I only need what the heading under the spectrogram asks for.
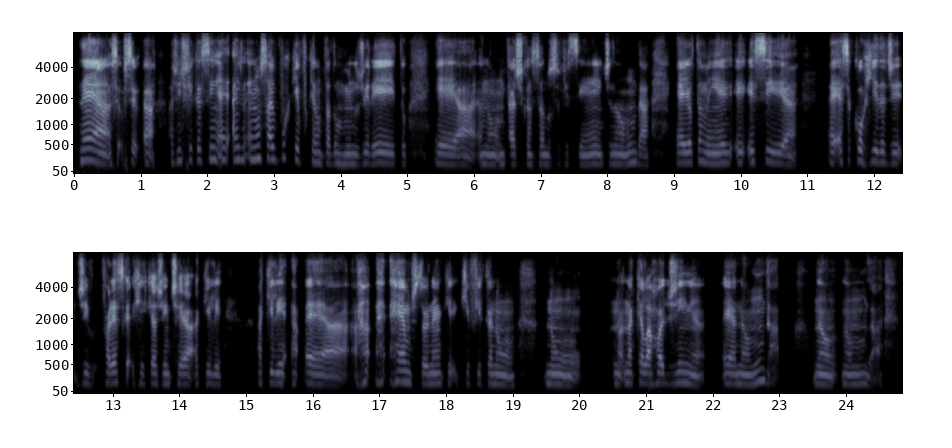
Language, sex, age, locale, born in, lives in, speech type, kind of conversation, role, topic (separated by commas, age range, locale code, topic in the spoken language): Portuguese, female, 60-64, pt-BR, Brazil, United States, conversation, unstructured, none, Qual é a importância de reservar momentos para descansar a mente?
